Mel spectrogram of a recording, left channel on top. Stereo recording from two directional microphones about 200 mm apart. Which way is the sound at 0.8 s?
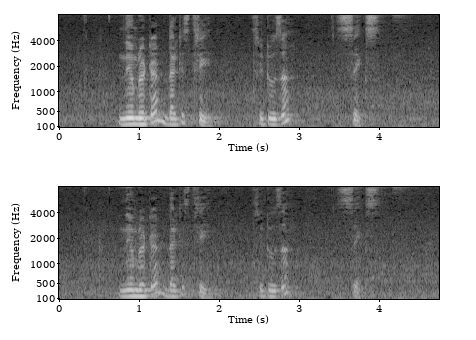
50° left (ahead or behind).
